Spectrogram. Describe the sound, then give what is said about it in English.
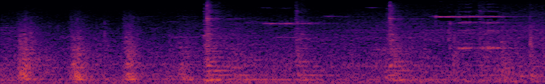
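A steam train runs along a single-track country line with rhythmic, uneven rattling beats over a steady low rumble, moderately loud, with no voices. “A steam train on a single-track country line.”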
